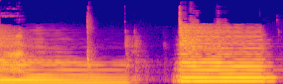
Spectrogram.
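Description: An electric guitar plays a song's chorus, two sustained distorted chords with rich harmonics separated by a brief silence, loud and close.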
